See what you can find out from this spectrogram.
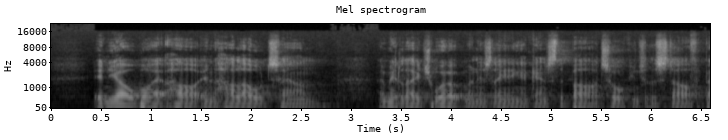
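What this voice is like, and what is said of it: Usual voice. Nothing is said of it.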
